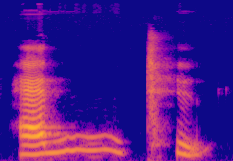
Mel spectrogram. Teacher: The D and the T have the tongue in exactly the same place. One vibrates and one doesn't, so just leave the tongue there.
